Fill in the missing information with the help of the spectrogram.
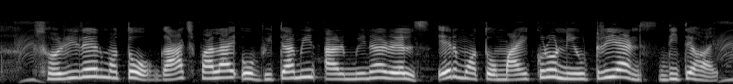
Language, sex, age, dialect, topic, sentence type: Bengali, female, 18-24, Western, agriculture, statement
